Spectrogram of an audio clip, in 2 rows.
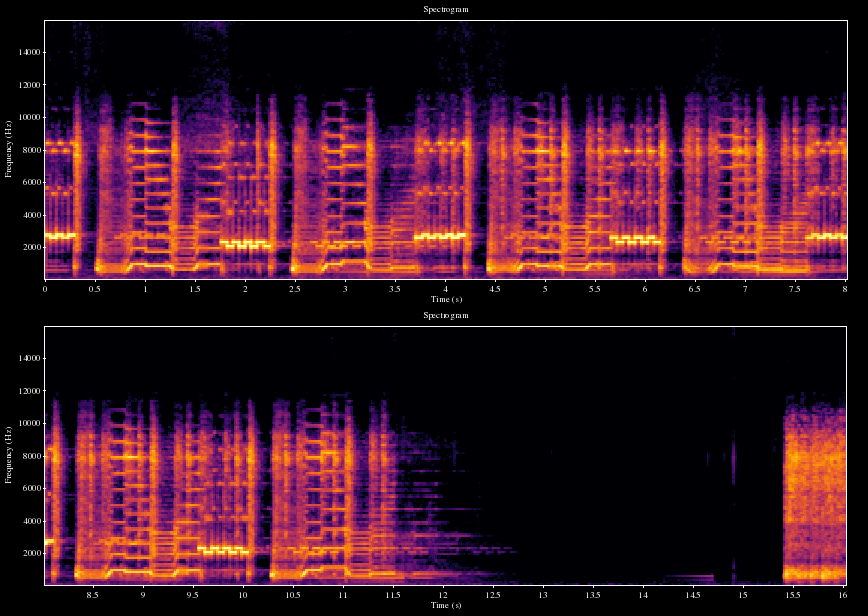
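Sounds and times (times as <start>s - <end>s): cell phone ringtone melody: 0.0s - 12.2s.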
